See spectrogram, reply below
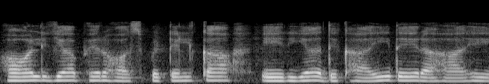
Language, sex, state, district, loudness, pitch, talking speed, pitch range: Hindi, female, Madhya Pradesh, Bhopal, -16 LUFS, 175 Hz, 120 wpm, 165-185 Hz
